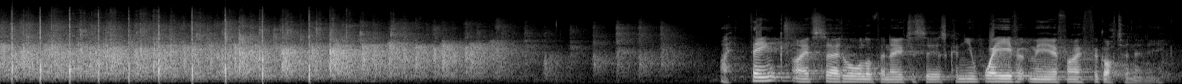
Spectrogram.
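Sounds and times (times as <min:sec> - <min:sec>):
room full of people applauding together: 0:00.0 - 0:07.0
sharper claps standing out from the applause: 0:00.0 - 0:07.0, 0:07.8 - 0:08.1
speech: 0:07.5 - 0:11.8.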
